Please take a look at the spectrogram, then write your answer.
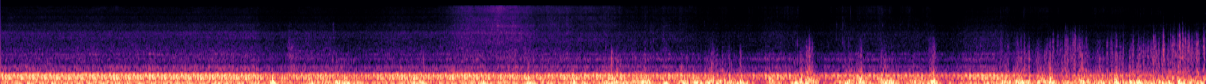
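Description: A small motorboat's engine drones steadily on the water, a constant low hum with gusting wind noise buffeting the microphone and faint splashing throughout.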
